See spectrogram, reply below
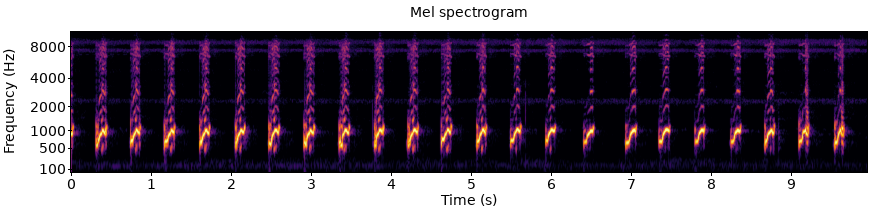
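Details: Lure recording of a white-breasted waterhen, meant to draw ruak-ruak birds in: a long unbroken run of loud, harsh upward-bending notes, roughly two and a half per second, with a thin steady high hum behind.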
